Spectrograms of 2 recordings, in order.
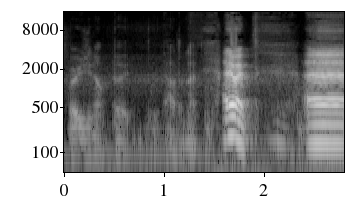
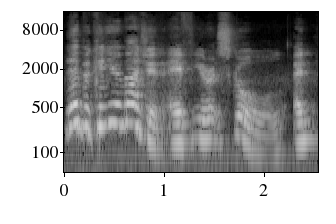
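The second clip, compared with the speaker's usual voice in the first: ordinary talk, nothing marked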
